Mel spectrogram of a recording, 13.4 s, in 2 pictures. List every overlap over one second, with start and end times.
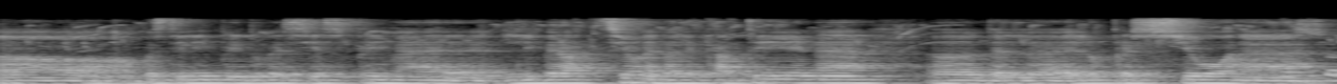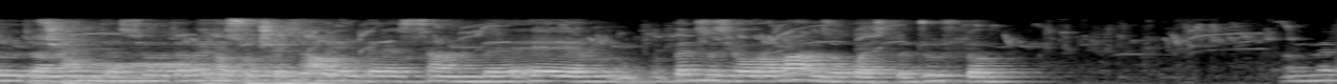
6.4-8.5

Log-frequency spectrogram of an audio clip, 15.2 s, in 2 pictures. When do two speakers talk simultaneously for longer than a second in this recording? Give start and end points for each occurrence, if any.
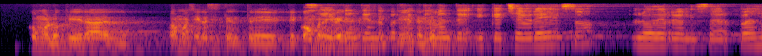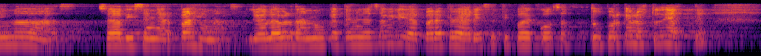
3.1-4.4

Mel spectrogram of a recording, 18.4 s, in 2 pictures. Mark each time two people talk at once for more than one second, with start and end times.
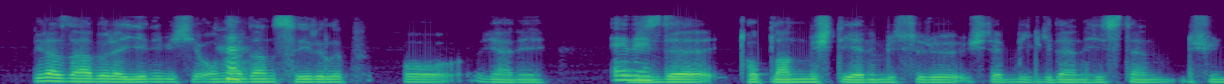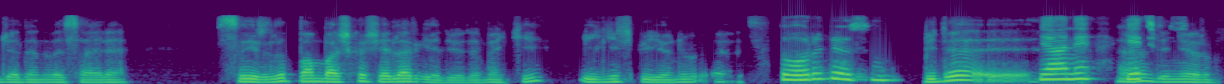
none

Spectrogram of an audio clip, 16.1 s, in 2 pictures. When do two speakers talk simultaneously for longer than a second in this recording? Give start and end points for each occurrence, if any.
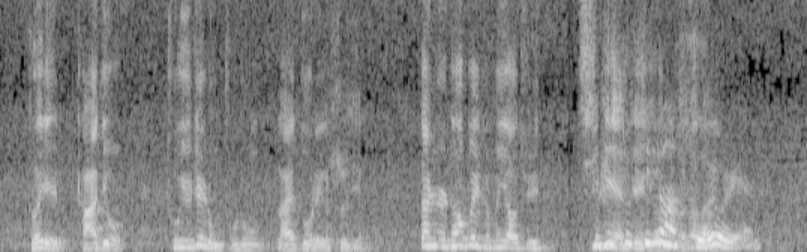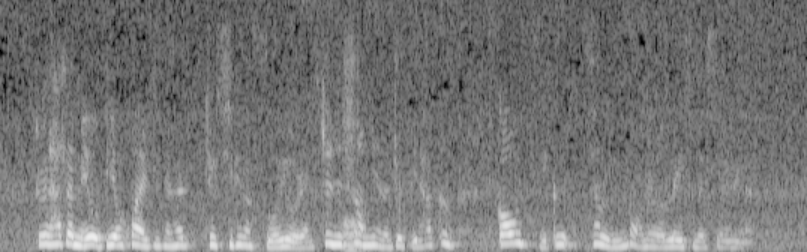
5.9-7.2

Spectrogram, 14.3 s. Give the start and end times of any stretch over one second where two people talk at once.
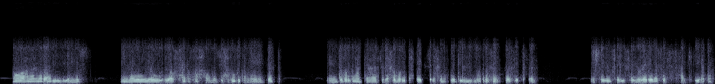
none

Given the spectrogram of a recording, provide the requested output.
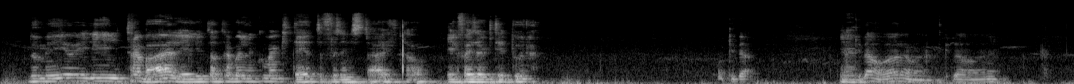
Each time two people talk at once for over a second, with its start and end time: none

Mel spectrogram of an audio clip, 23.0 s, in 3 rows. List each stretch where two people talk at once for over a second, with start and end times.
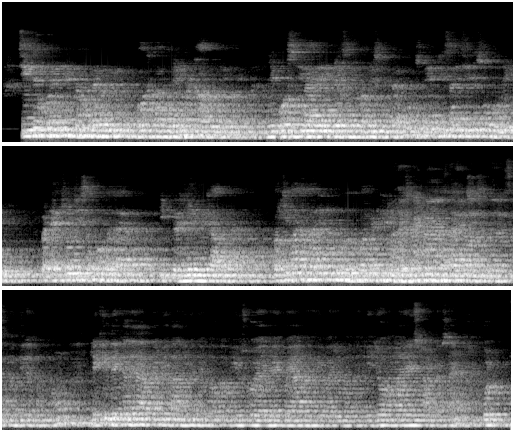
13.5-15.0

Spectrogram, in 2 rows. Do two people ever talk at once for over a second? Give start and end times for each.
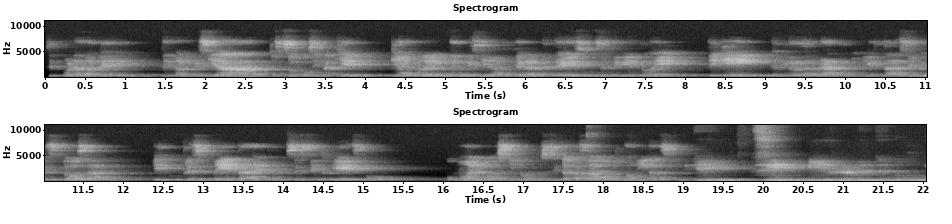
none

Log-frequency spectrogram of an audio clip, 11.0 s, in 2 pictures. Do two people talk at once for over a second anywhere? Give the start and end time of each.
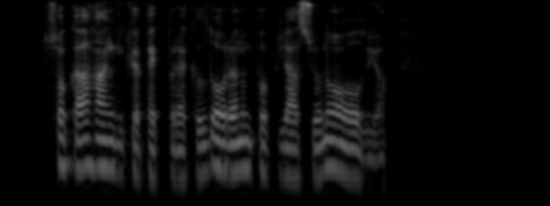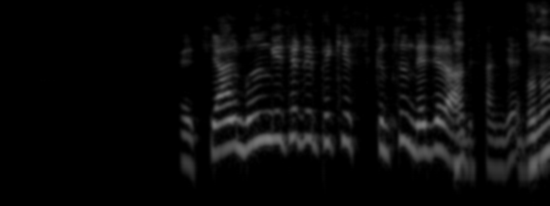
none

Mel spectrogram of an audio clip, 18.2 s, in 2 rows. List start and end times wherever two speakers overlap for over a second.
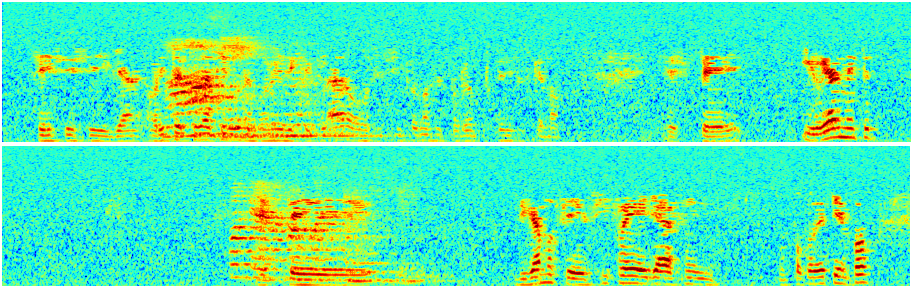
1.6-2.9, 11.6-12.8

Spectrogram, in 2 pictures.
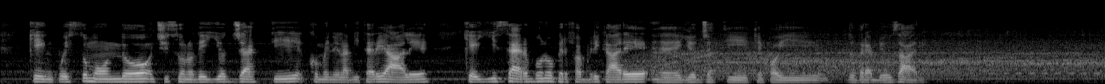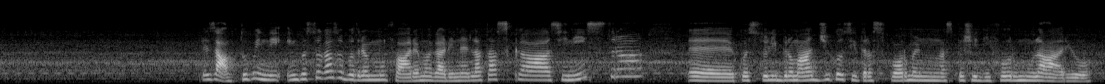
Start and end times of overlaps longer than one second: none

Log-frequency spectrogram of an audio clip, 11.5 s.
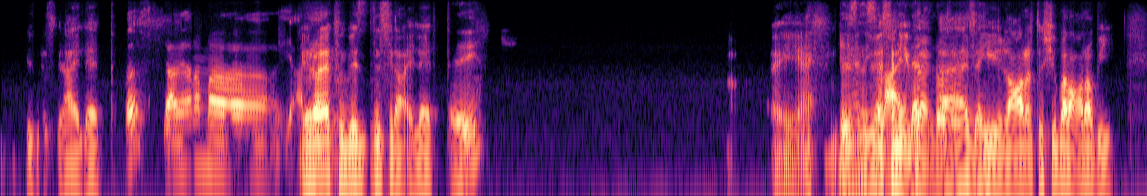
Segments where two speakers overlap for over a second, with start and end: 8.4-9.9

